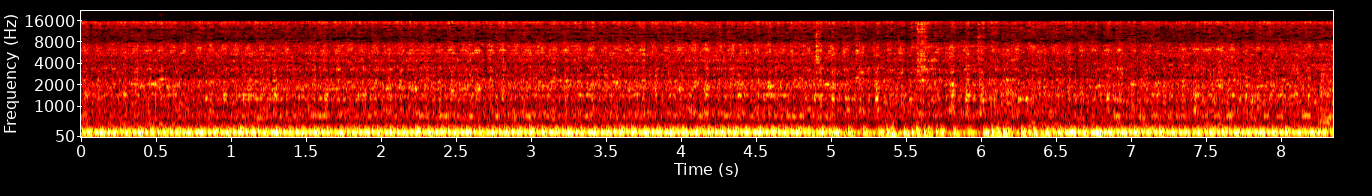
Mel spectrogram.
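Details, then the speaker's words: 2010 Can-Am Spyder RS 990 three-wheeler, Rotax twin, just started: deep, even, steady rumble with smooth unbroken beat, no knocks or misses, rowdy-sounding; normal idle. "You can kind of get a has kind of a rowdy sound to it. Sounds kind of good."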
